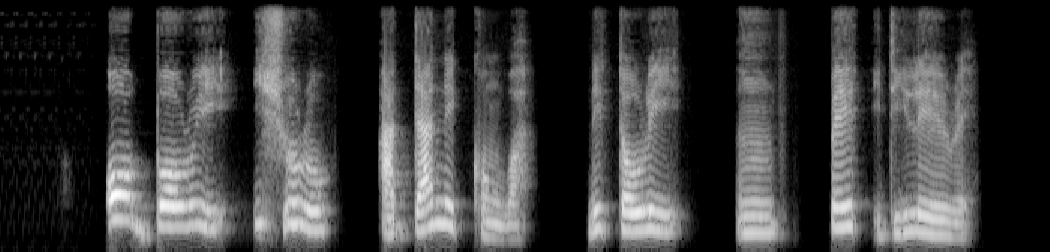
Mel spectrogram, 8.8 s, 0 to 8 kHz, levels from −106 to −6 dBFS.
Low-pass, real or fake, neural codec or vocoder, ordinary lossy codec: 7.2 kHz; fake; codec, 16 kHz, 0.4 kbps, LongCat-Audio-Codec; none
